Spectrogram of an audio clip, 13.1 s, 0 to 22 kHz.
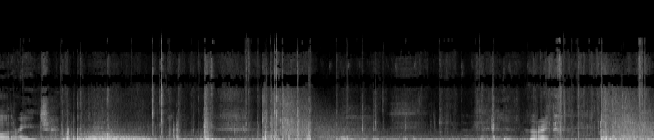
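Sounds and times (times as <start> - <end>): heavy thump: 4.0 - 4.4.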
